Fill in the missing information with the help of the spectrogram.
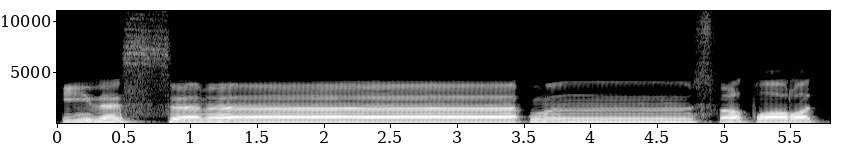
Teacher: اذا السماء بڑی مد ہے، کھینچ کر پڑھیں گے · غنہ کیا جائے گا. فطرت، طا اور را دونوں موٹی پڑھی جائیں گی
